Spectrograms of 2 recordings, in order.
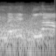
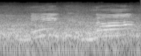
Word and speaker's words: মেঘনা: মেঘলা আলম আদালতে এসে শুনি পিপি বলছেন মেঘলা আলম আমার নাম মেঘনা আলম বাংলাদেশ একটা সুন্দর দেশ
